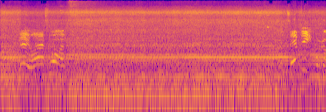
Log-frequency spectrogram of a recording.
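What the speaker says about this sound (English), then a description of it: "Now we're going to shut our blower off." Blower running on a pneumatic trailer during unloading, a loud steady droning hum with constant tones throughout, with a voice talking briefly over it at the start and near the end.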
